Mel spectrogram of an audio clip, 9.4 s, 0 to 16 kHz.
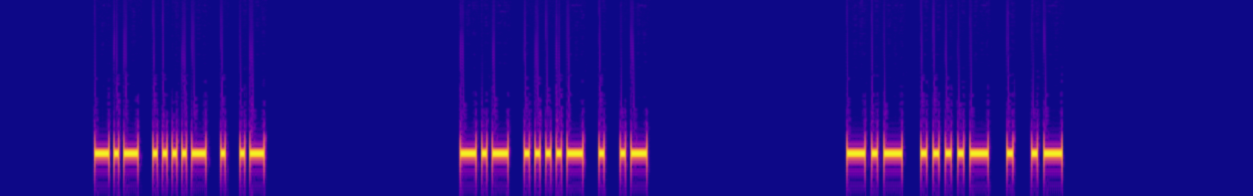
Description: Morse code, heard as a keyed tone, about 29 wpm, 700 Hz. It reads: K4EA K4EA K4EA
